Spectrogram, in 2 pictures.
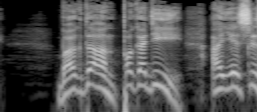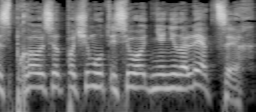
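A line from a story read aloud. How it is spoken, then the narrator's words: Shouting after someone. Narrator (Russian): выкрикнул вдогонку Полиньяк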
